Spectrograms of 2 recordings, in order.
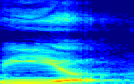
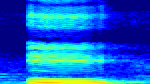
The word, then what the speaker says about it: yi: As we have already studied, Y has a pronunciation of year. So the first initial is YI, has a pronunciation of E. Repeat after me, E and not Ye.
